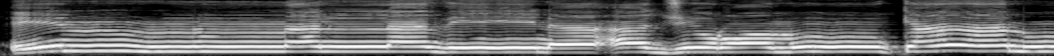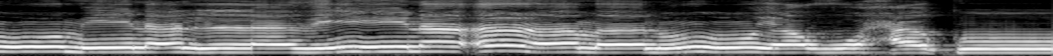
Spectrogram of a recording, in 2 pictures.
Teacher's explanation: یہاں پر نون کے اوپر تشدید ہے تو اس کے اندر غنہ کر کے پڑھیں گے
